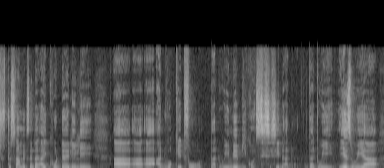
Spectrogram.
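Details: Adult man with stuttering (stammer), described by a consultant as a mild case, with delays on some words, worse when nervous; stuttering.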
